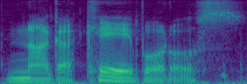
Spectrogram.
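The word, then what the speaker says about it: Nagakabouros: help me the naga naga que boros is not how she pronounces it i it is not how i pray i always pronounced it naga boros but she does say nagake boros naga boros i'm okay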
